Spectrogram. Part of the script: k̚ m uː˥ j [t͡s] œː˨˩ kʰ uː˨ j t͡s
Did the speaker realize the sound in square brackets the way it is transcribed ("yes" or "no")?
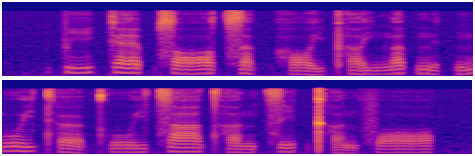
no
